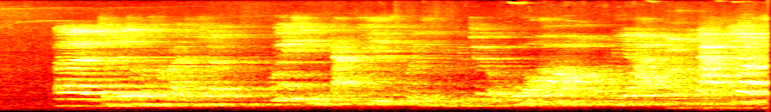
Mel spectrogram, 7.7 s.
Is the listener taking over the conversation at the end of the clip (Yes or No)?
No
